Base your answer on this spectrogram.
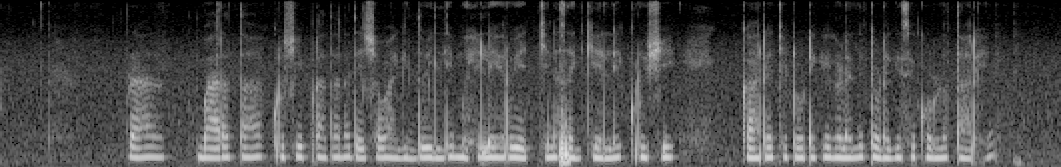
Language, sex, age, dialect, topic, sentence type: Kannada, female, 25-30, Mysore Kannada, agriculture, statement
